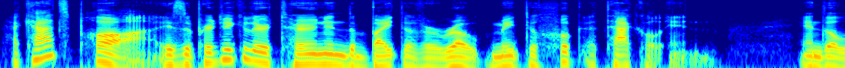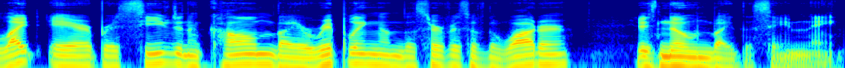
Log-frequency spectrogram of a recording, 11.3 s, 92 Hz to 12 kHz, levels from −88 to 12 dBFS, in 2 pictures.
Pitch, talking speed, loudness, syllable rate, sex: 115 Hz, 225 wpm, -22 LUFS, 5.2 syllables/s, male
